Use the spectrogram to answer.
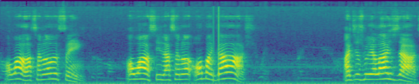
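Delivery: high, loud burst of surprise; amazed realization. Real, not acted. Speaker noticing another coincidence of dates, genuinely amazed. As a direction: exclaim it as it suddenly dawns on you.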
